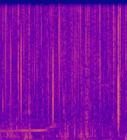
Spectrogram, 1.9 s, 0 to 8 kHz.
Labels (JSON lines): {"label": "biophony", "recorder": "SoundTrap 300"}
